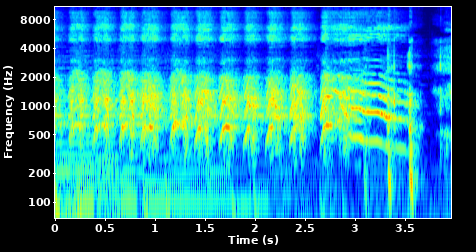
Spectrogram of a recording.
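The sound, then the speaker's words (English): A rubber chicken squawks in a quick, rhythmic string of about nine honks, then lets out a longer, wavering squeal that trails off. No one speaks. “I'm just a rubber chicken.”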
